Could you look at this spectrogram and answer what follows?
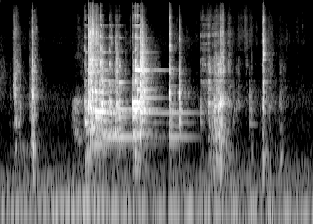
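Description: Metal meat-grinder sausage-stuffing attachments clinking and rattling as they are put away in a drawer, with a series of knocks and a rubbing slide; the ringing clinks come mostly in the first half.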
